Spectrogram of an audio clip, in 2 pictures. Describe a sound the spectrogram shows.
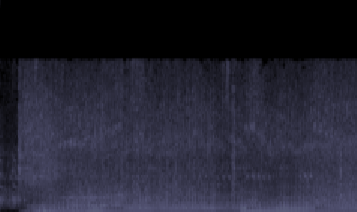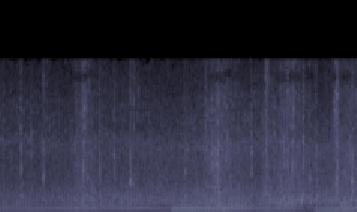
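A car engine revs hard and steadily.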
